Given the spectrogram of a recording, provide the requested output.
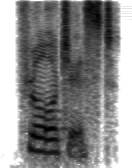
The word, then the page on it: flautist: Indian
